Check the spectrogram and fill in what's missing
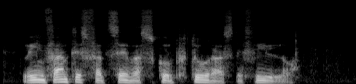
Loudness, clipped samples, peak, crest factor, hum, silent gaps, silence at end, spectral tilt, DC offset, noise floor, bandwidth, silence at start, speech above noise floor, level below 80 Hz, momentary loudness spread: -20 LUFS; under 0.1%; -2 dBFS; 18 dB; none; none; 0.6 s; -8.5 dB/octave; under 0.1%; -62 dBFS; 13.5 kHz; 0.25 s; 43 dB; -48 dBFS; 10 LU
